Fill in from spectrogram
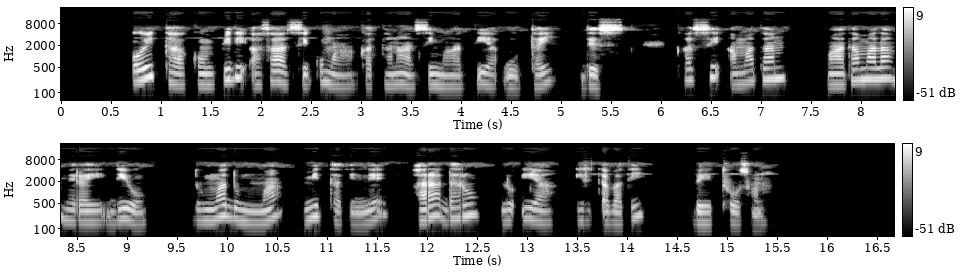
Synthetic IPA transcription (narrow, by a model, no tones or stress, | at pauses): ʔɔjt̪ːaːkɔmpːɪd̪ɪʔɐsaːsːɪkʼʊmaːkɐt̪ːɐnaːsːɪmaːd̪ːɪjaːʔuːt̪ːɐj | d̪ɛs | kʼɐsːɪʔɐmɐt̪ɐn | maːt̪ɐmɐlɐmɛɾʔɐjd̪ɪjɔ | d̪ʊmːɐd̪ʊmːɐ | mɪt̪ːɐt̪ɪnːɛ | hɐɾɐd̪ɐɾɔ | lɔʔɪjaː | ɪɾt̪ʼːɐbɐt̪ɪ | be̞ːt̪ʰːo̞ːsɔnɐ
